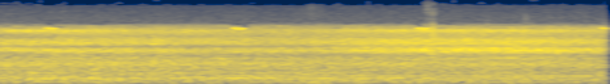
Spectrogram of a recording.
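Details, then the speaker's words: Netatmo Presence outdoor security camera whose light has died: a faint, high-pitched chirp over a steady hiss from its partly failed power supply; the camera still works but there is no IR or security light. "the camera can hear the beeping of the power supply so um the power supply has partially failed"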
